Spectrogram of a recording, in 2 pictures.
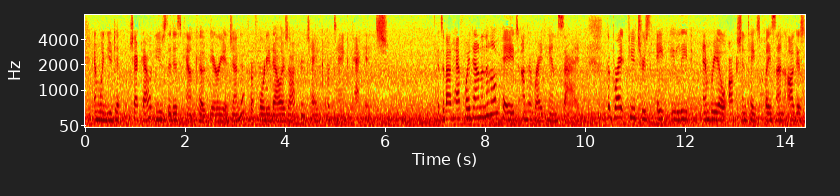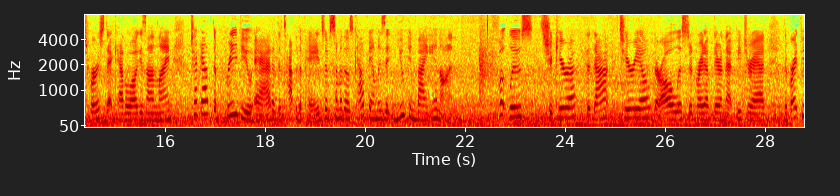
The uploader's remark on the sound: WE are LIVE at the Elkhart County Fair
